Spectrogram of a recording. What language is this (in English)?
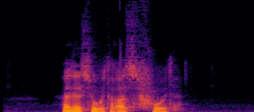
Kabyle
